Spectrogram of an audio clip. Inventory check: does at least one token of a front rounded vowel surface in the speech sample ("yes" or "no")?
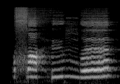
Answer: yes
